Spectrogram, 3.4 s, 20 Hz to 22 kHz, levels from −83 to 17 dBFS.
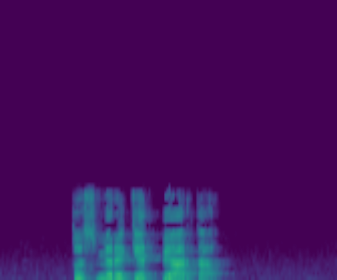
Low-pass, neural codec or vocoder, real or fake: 7.2 kHz; none; real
